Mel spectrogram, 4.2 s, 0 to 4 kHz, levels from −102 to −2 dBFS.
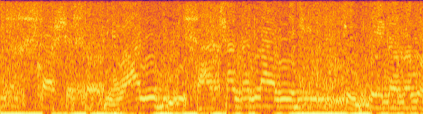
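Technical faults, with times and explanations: Throughout, companded audio read as linear: mu-law bytes play as raw 8-bit samples, so sign changes swing half-scale, giving loud buzz; the waveform is bent out of shape, and the spectrogram fills the pauses with broadband noise up to 4 kHz.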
